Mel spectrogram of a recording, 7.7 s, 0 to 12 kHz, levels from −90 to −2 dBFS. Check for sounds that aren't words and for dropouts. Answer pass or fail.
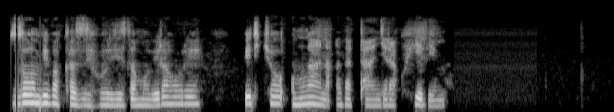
pass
